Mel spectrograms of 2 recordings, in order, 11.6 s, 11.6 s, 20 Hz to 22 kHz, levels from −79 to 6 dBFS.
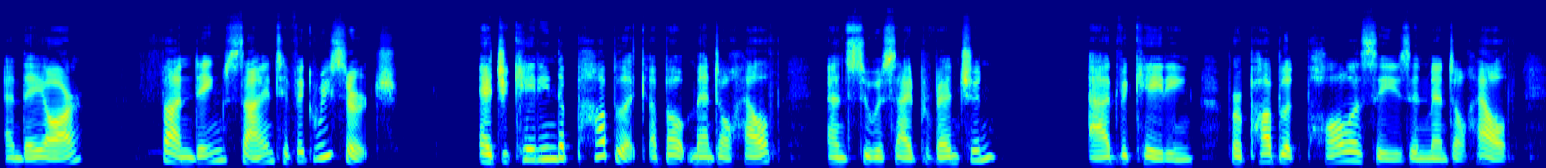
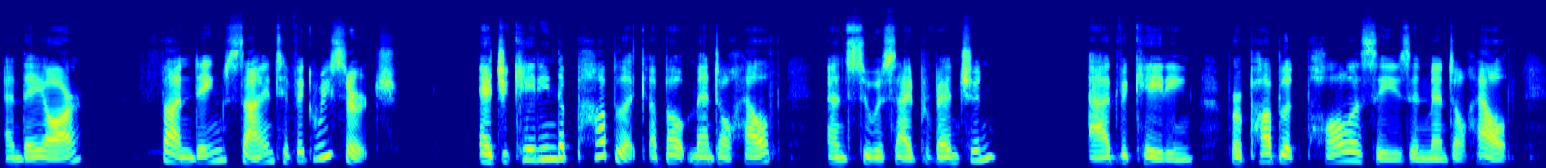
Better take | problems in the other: neither | thin; somewhat; fading below 300 Hz; the same in both

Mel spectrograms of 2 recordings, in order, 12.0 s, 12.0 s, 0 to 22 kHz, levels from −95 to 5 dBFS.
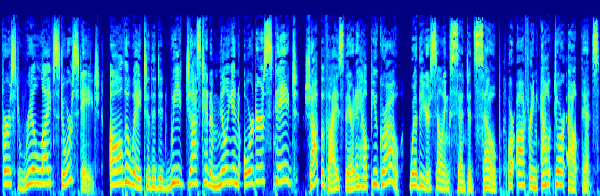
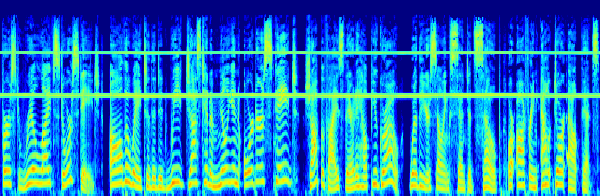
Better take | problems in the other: first | high-pitched whine; loud; throughout; 3 kHz, 5 dB below the speech

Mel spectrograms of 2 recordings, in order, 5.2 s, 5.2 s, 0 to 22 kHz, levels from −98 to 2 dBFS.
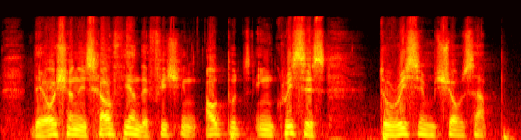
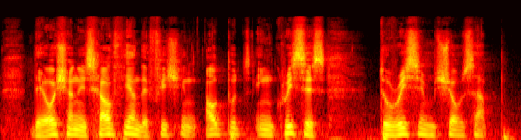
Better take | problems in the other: second | distortion; slight; 5% of the sound clipped

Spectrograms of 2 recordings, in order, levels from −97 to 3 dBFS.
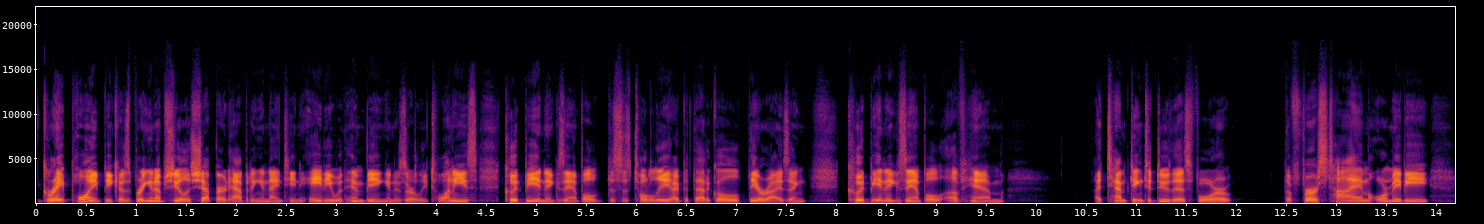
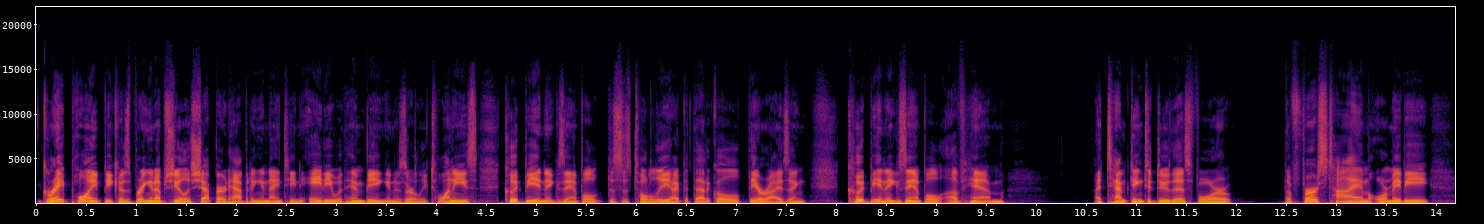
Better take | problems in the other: second | thin; somewhat; fading below 300 Hz

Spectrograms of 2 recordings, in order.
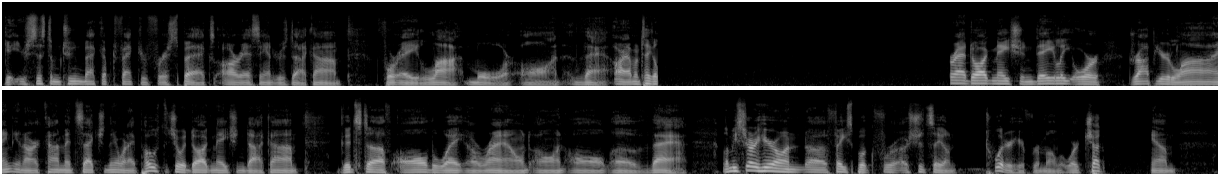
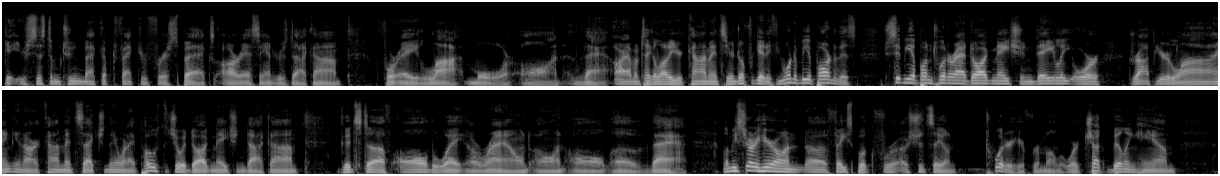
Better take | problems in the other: second | audio cutting out; at 6.5 s for 3 s and at 23 s

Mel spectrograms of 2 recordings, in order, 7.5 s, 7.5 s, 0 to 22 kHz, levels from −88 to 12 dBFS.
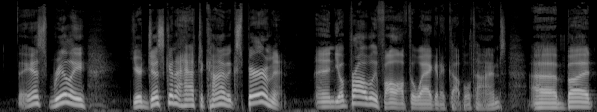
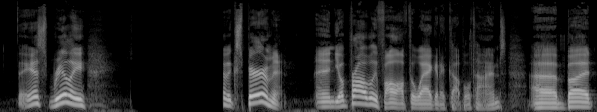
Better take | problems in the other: first | audio cutting out; at 1.5 s for 1 s

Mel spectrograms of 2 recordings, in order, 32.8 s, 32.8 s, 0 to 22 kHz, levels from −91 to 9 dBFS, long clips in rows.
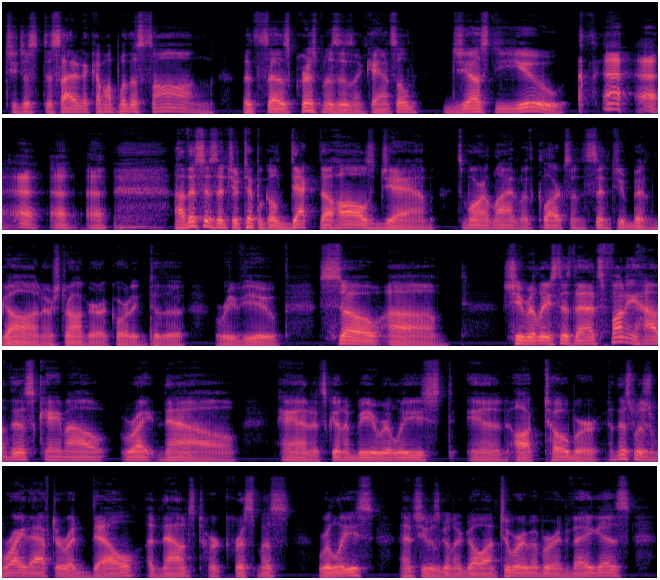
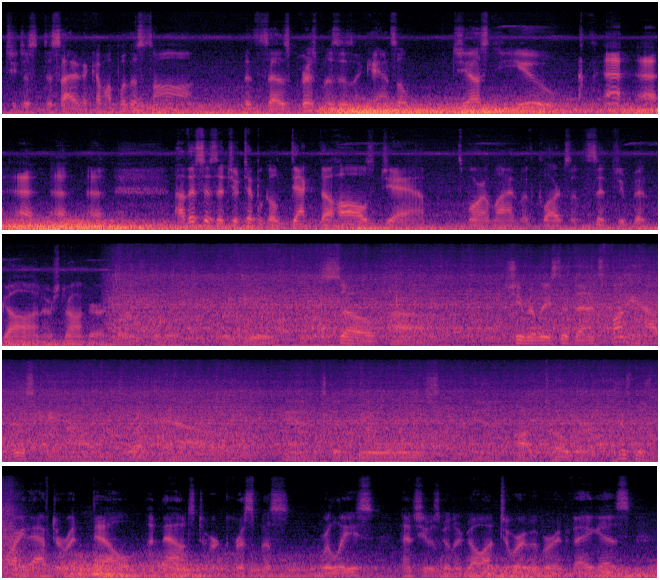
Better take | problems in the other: first | rain or running water; very loud; throughout; 5 dB above the speech

